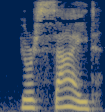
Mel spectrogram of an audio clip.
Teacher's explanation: I 的口型过渡从第一个 R、啊、过渡到后面这个 I 第一个长第二个短第一个强第二个弱 · Term: I 的发音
